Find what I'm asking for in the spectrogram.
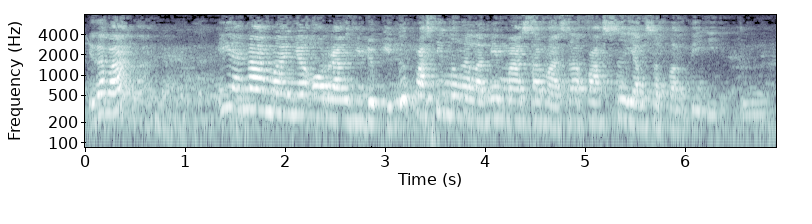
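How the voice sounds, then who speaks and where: Speaking in a high, animated voice at a normal pace, this man from Palembang, Indonesia preaches a funny sermon to a community gathering and keeps seeking the audience's agreement. It's captured from afar in an echoey hall, with the crowd audible.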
